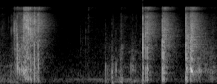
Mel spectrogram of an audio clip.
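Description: Plastic DVD packaging being handled and crinkling, in short noisy bursts: a brief rustle near the start, then several sharp crackles in the second half.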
